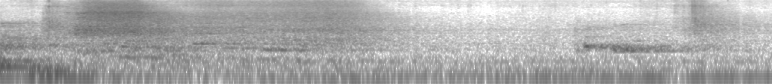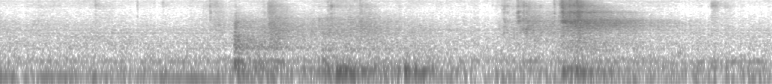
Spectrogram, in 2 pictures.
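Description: Paper rustling of Bible pages being turned to find a passage, loudest in the first two seconds and then dying down to scattered soft rustles and faint room sounds.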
